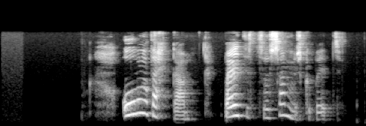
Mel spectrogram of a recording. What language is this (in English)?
Icelandic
